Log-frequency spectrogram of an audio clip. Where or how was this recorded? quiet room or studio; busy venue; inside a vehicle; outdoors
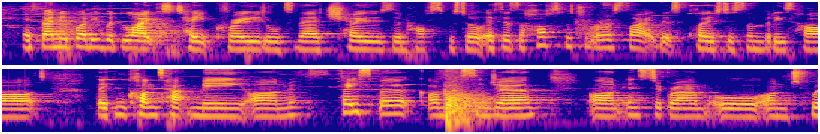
busy venue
